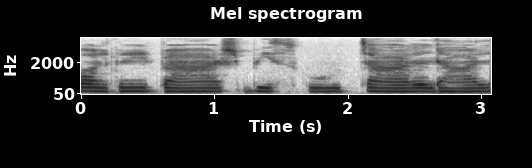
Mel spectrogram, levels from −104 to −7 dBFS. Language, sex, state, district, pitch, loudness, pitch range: Bengali, female, West Bengal, Dakshin Dinajpur, 175 Hz, -25 LUFS, 170-180 Hz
